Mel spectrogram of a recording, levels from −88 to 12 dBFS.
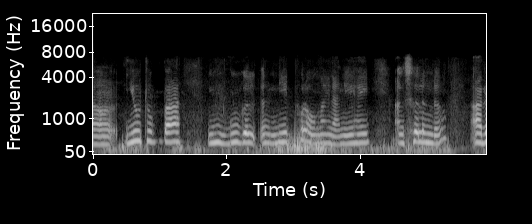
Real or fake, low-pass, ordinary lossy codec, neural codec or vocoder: fake; 7.2 kHz; Opus, 24 kbps; vocoder, 44.1 kHz, 128 mel bands, Pupu-Vocoder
